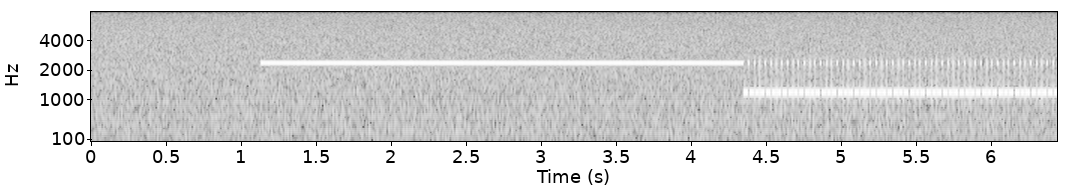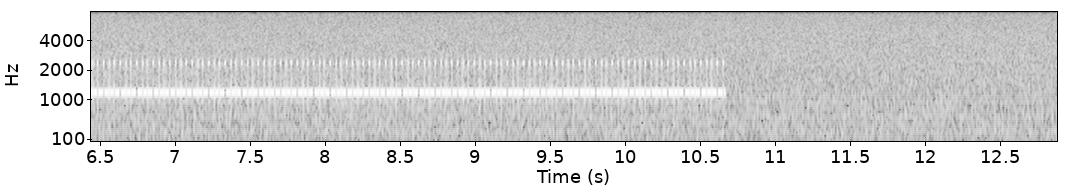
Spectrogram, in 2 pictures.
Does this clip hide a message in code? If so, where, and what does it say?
Yes: cassette data (Kansas City type), 300 baud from 1.1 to 10.7 s, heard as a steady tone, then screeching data, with tape hiss.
